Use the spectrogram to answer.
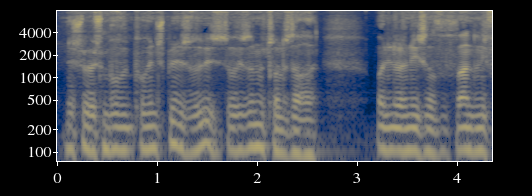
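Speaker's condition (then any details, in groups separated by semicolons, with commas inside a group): Parkinson's disease; shrinking handwriting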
